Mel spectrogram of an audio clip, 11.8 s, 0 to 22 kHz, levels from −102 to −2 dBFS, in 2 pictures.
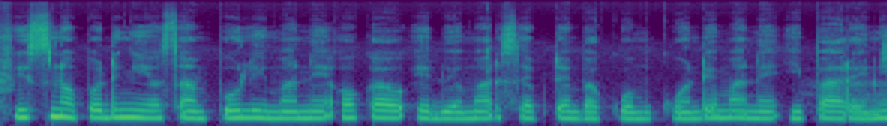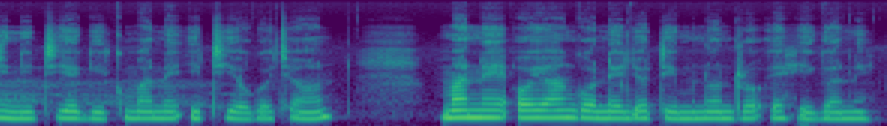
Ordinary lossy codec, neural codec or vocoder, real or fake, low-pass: none; none; real; none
